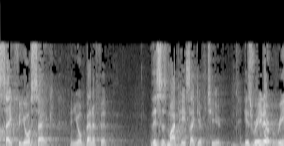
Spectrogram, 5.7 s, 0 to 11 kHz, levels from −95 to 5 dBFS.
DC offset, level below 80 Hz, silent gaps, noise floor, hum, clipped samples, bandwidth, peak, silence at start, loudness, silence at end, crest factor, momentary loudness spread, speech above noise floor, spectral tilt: under 0.1%; -54 dBFS; none; -48 dBFS; none; under 0.1%; 8.2 kHz; -2 dBFS; 0 s; -15 LUFS; 0 s; 14 dB; 16 LU; 33 dB; -3.5 dB/octave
